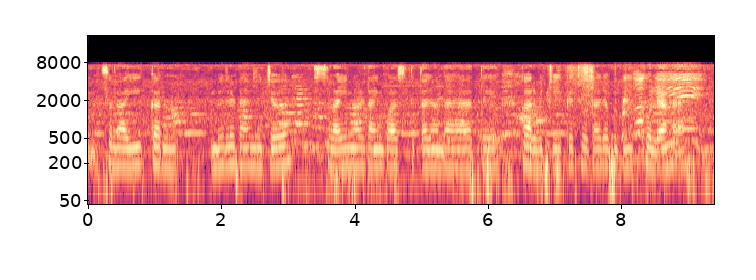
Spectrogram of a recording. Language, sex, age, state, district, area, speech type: Punjabi, female, 18-30, Punjab, Pathankot, rural, spontaneous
